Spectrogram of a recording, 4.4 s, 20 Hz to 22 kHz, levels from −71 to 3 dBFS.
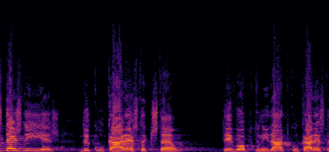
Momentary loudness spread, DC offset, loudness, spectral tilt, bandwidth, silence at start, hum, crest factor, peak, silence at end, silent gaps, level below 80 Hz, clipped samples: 13 LU; under 0.1%; -21 LUFS; -2.5 dB/octave; 18.5 kHz; 0 s; none; 14 dB; -8 dBFS; 0 s; none; -58 dBFS; under 0.1%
